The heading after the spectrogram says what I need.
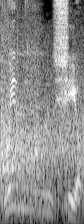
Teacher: But you don't really hear the D because it's a stop D.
